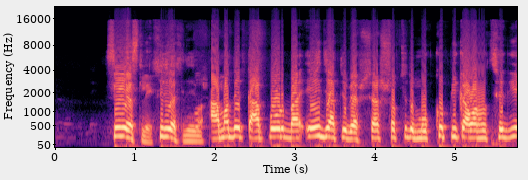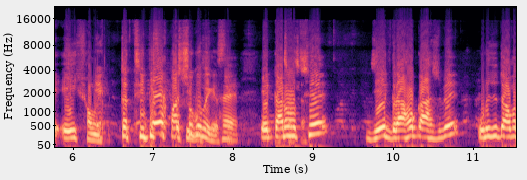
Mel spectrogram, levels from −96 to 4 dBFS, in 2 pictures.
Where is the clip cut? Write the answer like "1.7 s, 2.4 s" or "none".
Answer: 1.9 s, 6.4 s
